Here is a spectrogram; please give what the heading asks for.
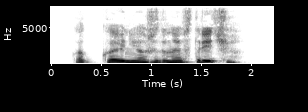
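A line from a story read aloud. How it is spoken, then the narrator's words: Wooden, flat voice. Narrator (Russian): деревянным голосом произнес молодой гвардеец в капитанском чине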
